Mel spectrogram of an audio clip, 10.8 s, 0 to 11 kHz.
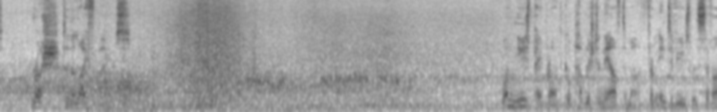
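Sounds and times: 
stormy ocean surf with waves surging and crashing: 0:00.0 - 0:09.8
gusting wind rushing across the microphone: 0:00.0 - 0:10.0
speech: 0:00.5 - 0:02.6, 0:07.6 - 0:10.7.

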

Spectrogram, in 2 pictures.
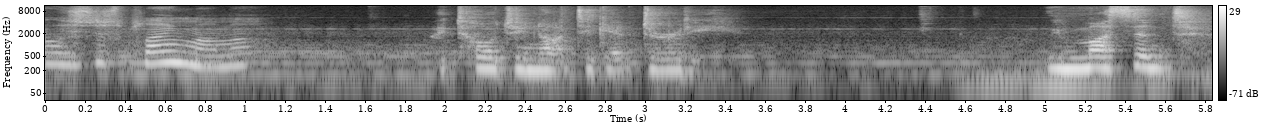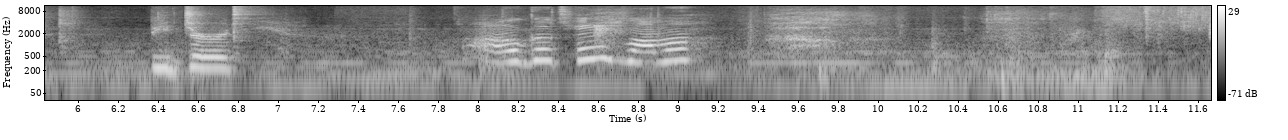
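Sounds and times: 
speech: 0:00.1 - 0:01.2, 0:02.0 - 0:03.4, 0:05.0 - 0:07.1, 0:08.0 - 0:09.9
hot water running from a tap into a basin for hand washing: 0:11.1 - 0:11.6.

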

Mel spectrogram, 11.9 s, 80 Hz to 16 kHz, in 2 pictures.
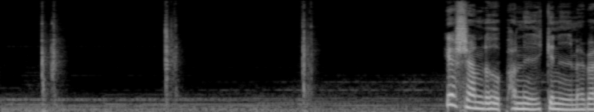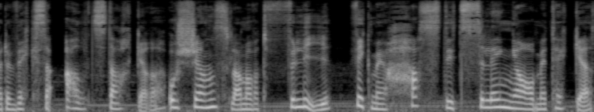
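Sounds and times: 
slow keystrokes on a computer keyboard at a desk: 0:00.4 - 0:00.6, 0:01.6 - 0:01.8
speech: 0:04.4 - 0:11.8.

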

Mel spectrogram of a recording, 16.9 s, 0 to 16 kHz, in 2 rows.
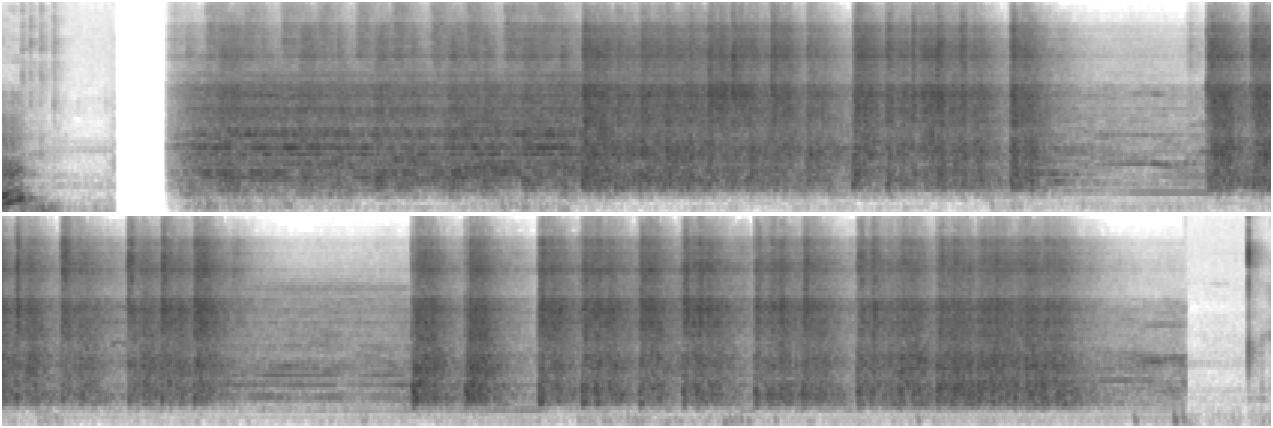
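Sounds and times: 
rapid volleys of gunshots at a concert: 0:01.3 - 0:07.1, 0:08.0 - 0:10.1, 0:11.2 - 0:15.8.

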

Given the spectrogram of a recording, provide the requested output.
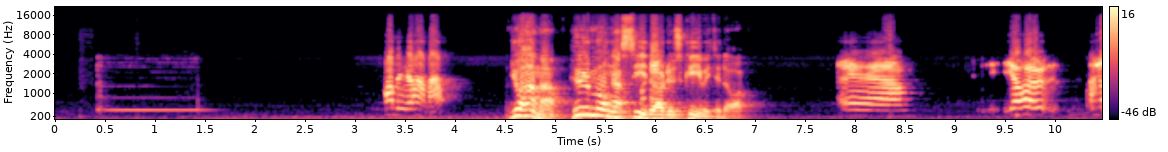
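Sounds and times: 
telephone ringback tone while dialing: 0:00.4 - 0:01.7
speech: 0:03.3 - 0:07.0, 0:09.5 - 0:10.4.

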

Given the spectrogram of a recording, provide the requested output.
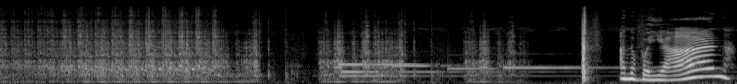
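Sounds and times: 
sewing machine breaking down, loud rapid mechanical whirring: 0:00.0 - 0:05.3
steady electronic beeps: 0:03.5 - 0:06.7
speech: 0:06.2 - 0:07.3.

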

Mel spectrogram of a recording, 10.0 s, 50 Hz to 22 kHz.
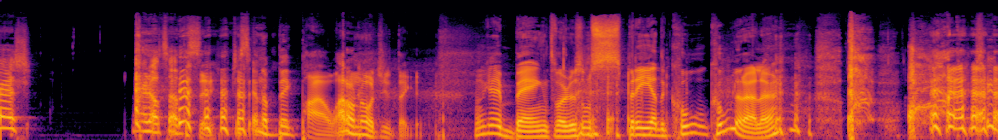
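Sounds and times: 
speech: 0:00.1 - 0:00.4, 0:01.3 - 0:09.9
laughter: 0:01.4 - 0:02.6, 0:05.6 - 0:06.3, 0:07.6 - 0:08.2, 0:09.1 - 0:09.9
person with a harsh cough coughing up blood: 0:08.3 - 0:09.9.

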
